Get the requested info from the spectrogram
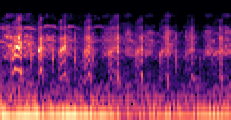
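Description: High-pitched laughter in quick short bursts, growing a little fainter toward the end.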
